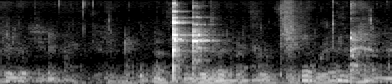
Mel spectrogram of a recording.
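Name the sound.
glasses clinking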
